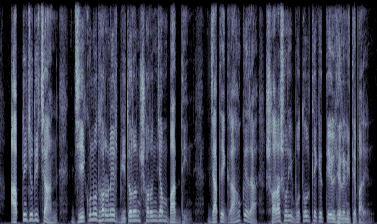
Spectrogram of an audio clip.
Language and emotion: Bengali, neutral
